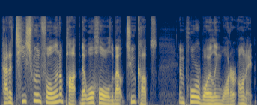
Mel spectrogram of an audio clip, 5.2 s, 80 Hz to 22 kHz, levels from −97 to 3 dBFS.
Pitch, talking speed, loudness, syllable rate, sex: 160 Hz, 220 wpm, -17 LUFS, 5.0 syllables/s, male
